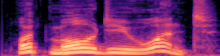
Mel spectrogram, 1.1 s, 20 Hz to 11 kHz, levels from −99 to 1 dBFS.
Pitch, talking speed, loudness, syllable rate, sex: 175 Hz, 270 wpm, -15 LUFS, 5.3 syllables/s, male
